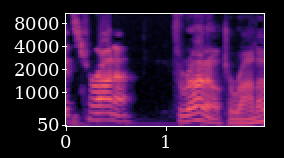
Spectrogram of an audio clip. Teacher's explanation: Nobody pronounces the second T. It just kind of trails off. · Term: the Canadian way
